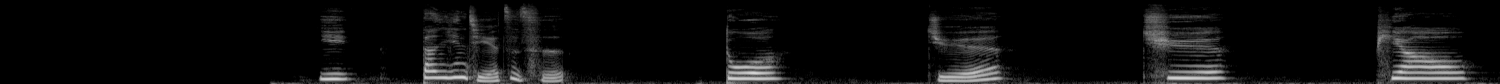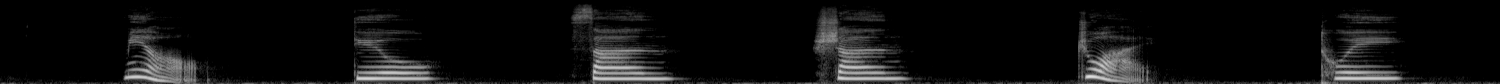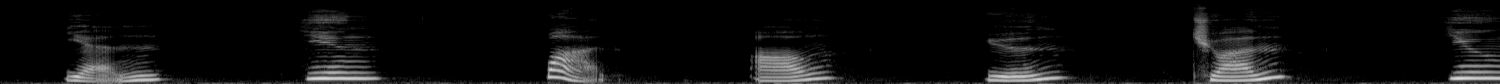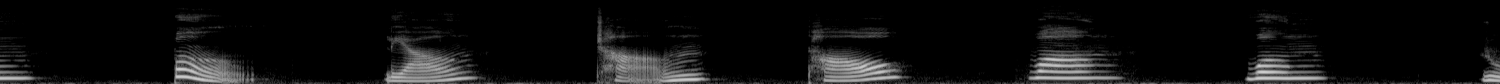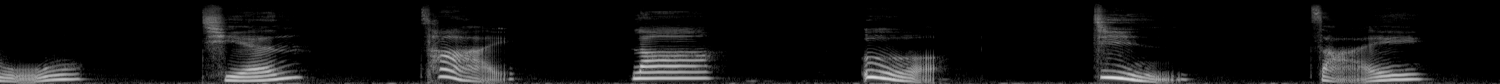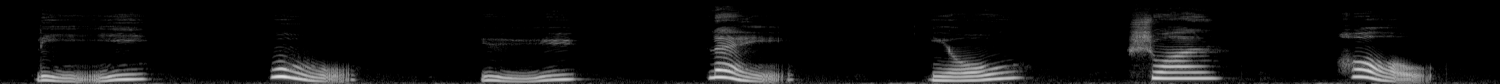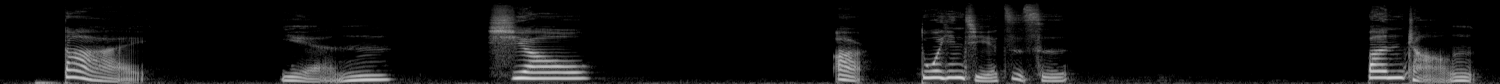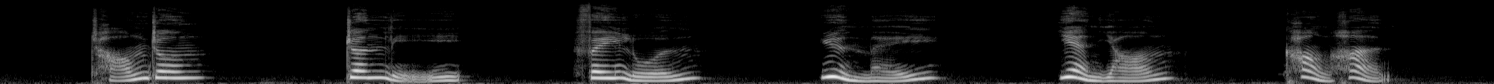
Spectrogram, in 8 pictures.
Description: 领读课件
单音节字词
多音节字词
